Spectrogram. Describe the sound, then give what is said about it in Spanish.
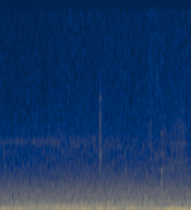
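Steady low rumble of a car cabin while driving in Orlando, a continuous engine and road drone with faint tonal hums, fairly loud and unchanging, with no voices. “Hoy estoy hablando desde el carro, sigo, sigo haciéndolo por temas de tiempo.”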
